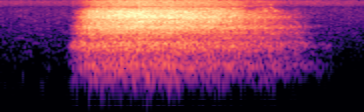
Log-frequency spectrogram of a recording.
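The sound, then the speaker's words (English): A single long, steady breath drawn in during a relaxation exercise: a soft, airy hiss that swells quickly, holds for about two seconds, then fades, with no talking. “We're going to breathe in”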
